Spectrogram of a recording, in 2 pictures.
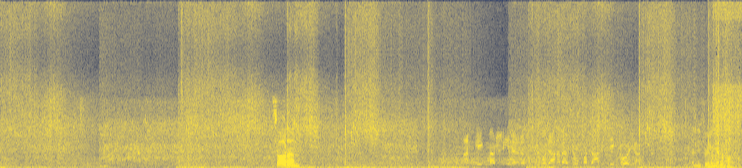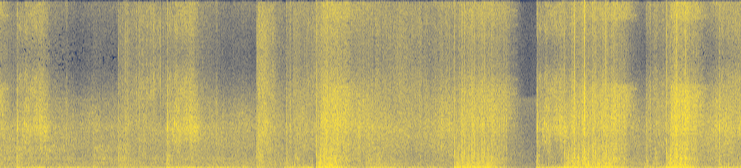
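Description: Explosions and gunfire rumble in a battle.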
